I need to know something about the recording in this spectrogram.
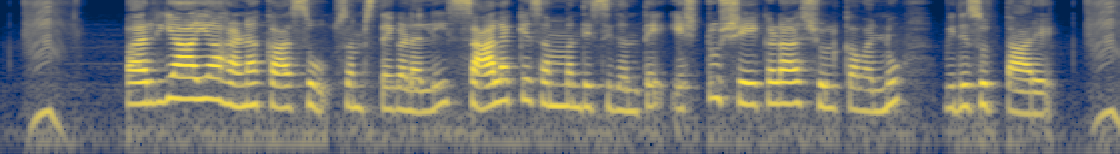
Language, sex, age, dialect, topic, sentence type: Kannada, female, 18-24, Mysore Kannada, banking, question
